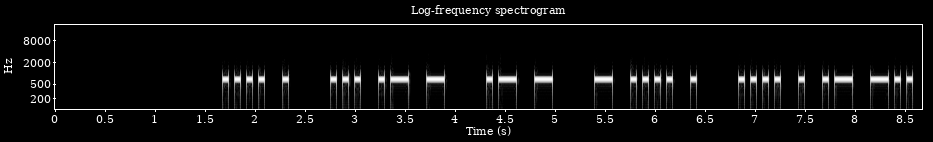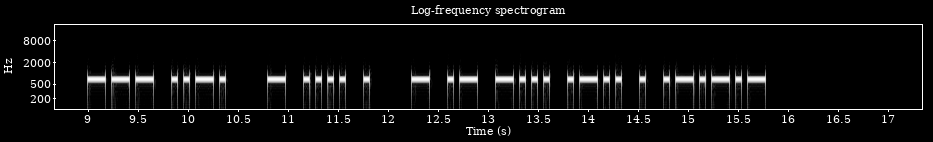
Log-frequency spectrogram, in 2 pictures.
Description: Morse code, heard as a keyed tone, about 20 wpm, 700 Hz. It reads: HE SAT AT THE HEAD OF THE TABLE.
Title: Sentences with 5-Word Phrases - Spoken Beginning - 20wpm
